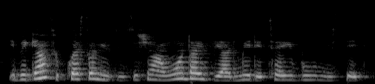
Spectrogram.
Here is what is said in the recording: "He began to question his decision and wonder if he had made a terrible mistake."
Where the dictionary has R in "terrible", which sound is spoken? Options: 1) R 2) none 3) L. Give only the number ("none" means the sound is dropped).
1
